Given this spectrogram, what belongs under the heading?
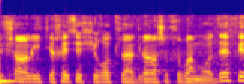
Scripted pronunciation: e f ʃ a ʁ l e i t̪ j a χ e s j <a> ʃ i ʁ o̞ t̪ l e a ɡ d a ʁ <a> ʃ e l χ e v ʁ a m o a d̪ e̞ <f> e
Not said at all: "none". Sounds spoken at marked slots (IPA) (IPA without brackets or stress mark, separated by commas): e, a, f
